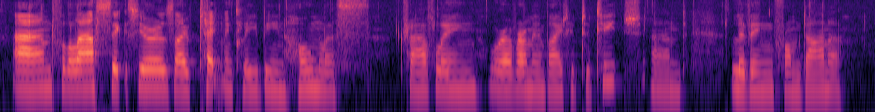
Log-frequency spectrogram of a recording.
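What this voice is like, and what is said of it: British accent, not upper class. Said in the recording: “my British accent is not upper class”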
